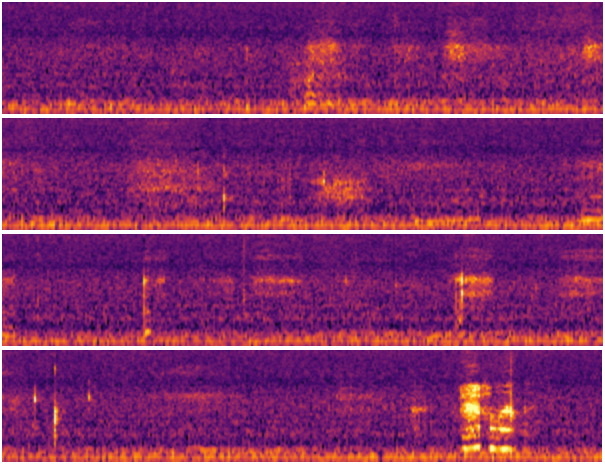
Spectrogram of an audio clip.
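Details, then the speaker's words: Infant girl's first hiccups: soft, brief catches at irregular intervals over a steady room hum. "You got the hiccups bad. Got them bad, huh?"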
